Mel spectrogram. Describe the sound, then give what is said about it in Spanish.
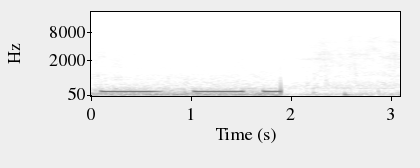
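An incoming phone call signals with three steady electronic tone bursts, two long and a final shorter one, each evenly pitched and clear, followed by quiet. “me entra una llamada, como habéis visto”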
